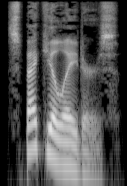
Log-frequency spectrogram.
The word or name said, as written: speculators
